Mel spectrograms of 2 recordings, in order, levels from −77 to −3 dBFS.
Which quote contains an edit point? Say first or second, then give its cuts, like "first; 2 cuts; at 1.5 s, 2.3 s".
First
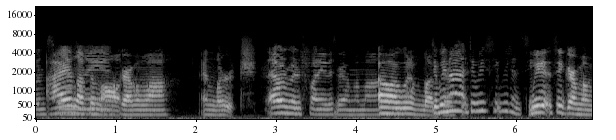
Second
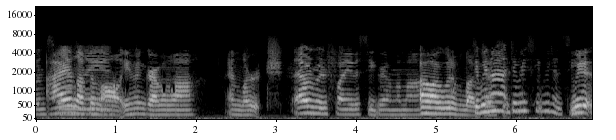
first; 2 cuts; at 1.0 s, 3.7 s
